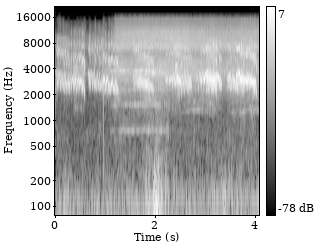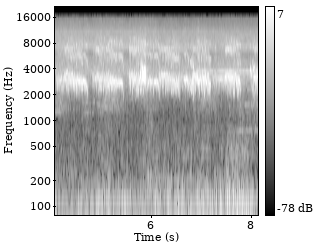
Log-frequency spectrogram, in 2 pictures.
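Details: Budgerigars in a breeding colony keep up a bright, buzzy chatter that rises and dips in short waves, after a quieter first second.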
